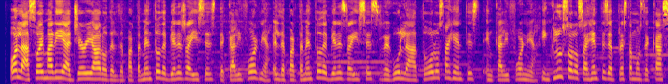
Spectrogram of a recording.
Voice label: spot spanish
